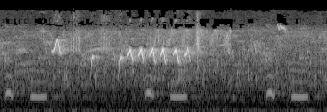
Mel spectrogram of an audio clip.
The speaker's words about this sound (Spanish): Los carrizas trinan más atrás, junto a pinzones y verdecillos. Esos sonidos que hoy están cambiando.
